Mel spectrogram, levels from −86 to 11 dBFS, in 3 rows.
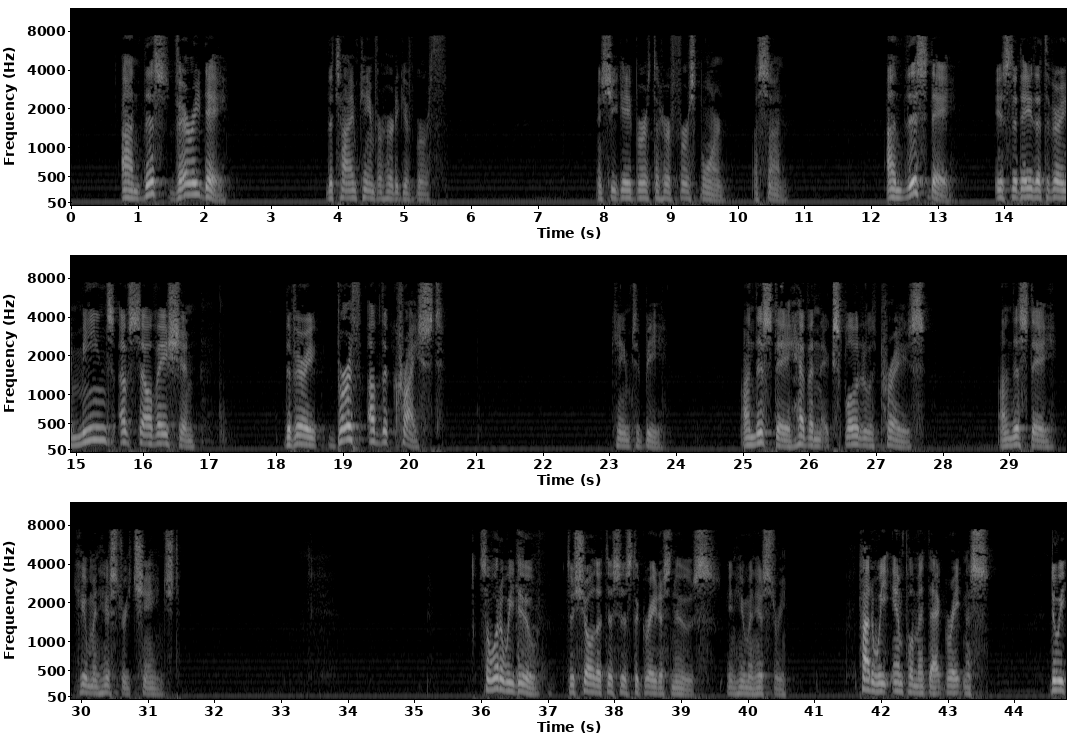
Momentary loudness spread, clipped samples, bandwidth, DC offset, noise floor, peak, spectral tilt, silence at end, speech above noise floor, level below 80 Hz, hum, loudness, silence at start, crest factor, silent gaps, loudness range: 14 LU; under 0.1%; 7.4 kHz; under 0.1%; -70 dBFS; -14 dBFS; -3 dB/octave; 0 s; 34 dB; -66 dBFS; none; -35 LUFS; 0.75 s; 24 dB; none; 10 LU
